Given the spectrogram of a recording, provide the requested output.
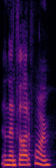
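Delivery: lightly put-on survey recruiter; mall recruiter. Mall recruiter invites a shopper to a movie, lightly imitated. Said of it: "and they said".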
